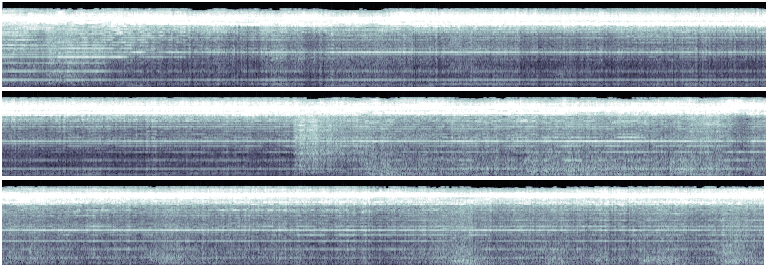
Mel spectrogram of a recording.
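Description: Stone CNC router spindle running with a steady high whine while its cutter grinds into a stone slab under a water coolant spray. The sound shifts in character about halfway through.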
